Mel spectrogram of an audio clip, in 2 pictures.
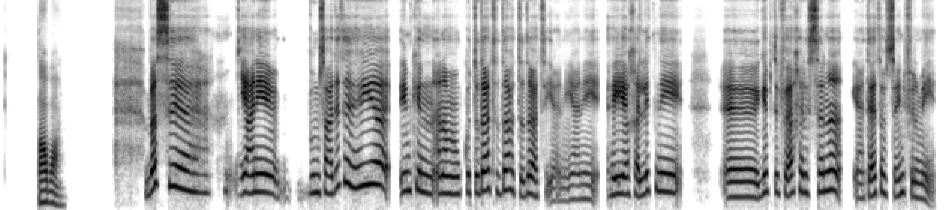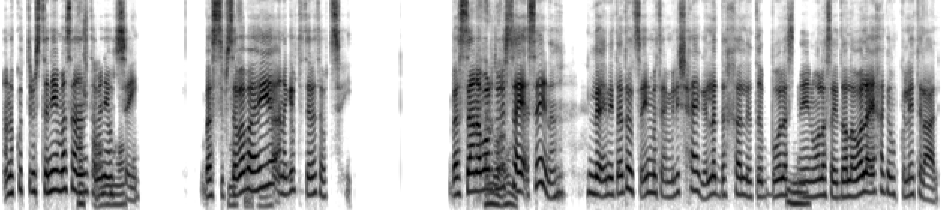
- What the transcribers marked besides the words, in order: none
- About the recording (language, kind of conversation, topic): Arabic, podcast, مين ساعدك وقت ما كنت تايه/ة، وحصل ده إزاي؟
